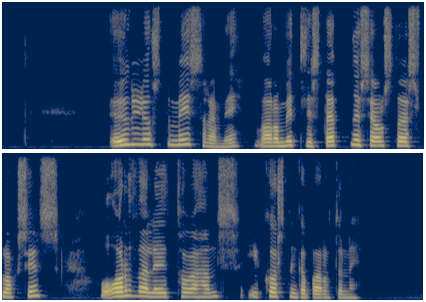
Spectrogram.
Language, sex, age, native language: Icelandic, female, 40-49, Icelandic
